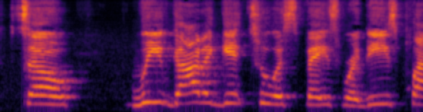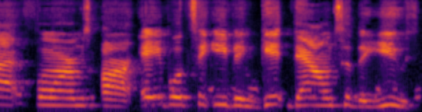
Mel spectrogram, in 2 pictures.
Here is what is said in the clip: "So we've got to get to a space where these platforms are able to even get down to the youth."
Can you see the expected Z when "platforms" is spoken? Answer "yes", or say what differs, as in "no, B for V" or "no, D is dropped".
yes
